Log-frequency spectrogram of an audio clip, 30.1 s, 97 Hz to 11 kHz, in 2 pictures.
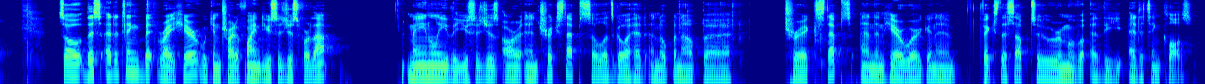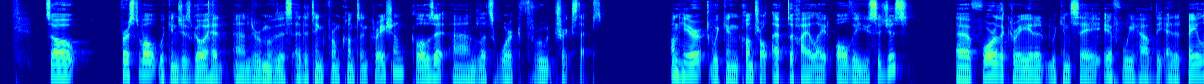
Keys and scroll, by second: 1.8 alt+F7, 8.5 ctrl+shift+n, 17.7 ctrl+y, 21.8 ctrl+s, 23.9 ctrl+f, 28.2 ctrl+c, 29.0 ctrl+s.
